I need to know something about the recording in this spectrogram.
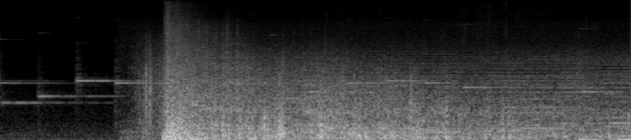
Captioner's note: thunder rumbles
